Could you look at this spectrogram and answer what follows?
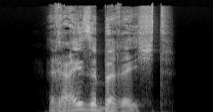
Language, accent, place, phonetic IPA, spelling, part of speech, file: German, Germany, Berlin, [ˈʁaɪ̯zəbəˌʁɪçt], Reisebericht, noun, De-Reisebericht.ogg
- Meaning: travelogue, travel writing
